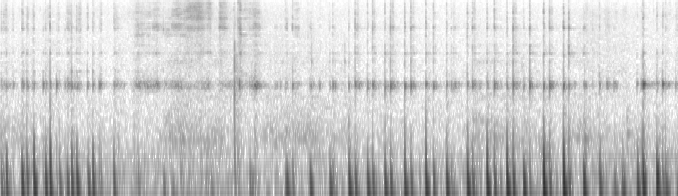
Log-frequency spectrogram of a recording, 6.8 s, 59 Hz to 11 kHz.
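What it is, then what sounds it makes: Carved wooden frog guiro. Fingertips and nails tap and scratch along the ridged back of a hand-sized carved wooden frog guiro with a hollow mouth opening, held in one hand beside the mic. A quick, uneven run of dull, low, short taps is heard, broken around the two-second mark by a softer, brighter scratch. A faint steady tone near 1 kHz sits under everything.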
